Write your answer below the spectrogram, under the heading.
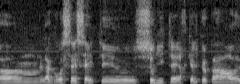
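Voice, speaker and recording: A man is talking. His voice has a dark, mellow tone. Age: 50s. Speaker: parenting consultant and trainer. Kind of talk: interview conversation. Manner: halting.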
